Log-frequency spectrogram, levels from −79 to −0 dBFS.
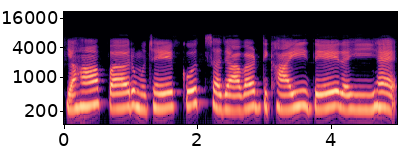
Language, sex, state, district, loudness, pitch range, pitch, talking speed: Hindi, female, Madhya Pradesh, Katni, -13 LUFS, 220-250 Hz, 235 Hz, 110 wpm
